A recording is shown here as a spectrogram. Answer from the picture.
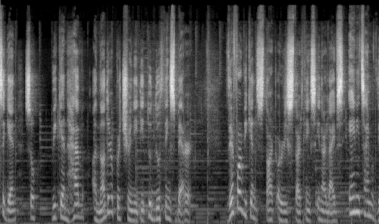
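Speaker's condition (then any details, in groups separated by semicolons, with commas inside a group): No condition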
